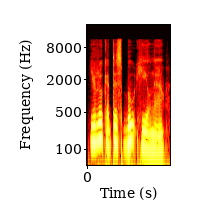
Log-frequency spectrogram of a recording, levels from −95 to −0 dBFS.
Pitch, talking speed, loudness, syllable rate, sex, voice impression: 115 Hz, 250 wpm, -17 LUFS, 4.8 syllables/s, male, masculine, slightly middle-aged, slightly powerful, slightly bright, fluent, raspy, friendly, slightly wild, lively, kind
